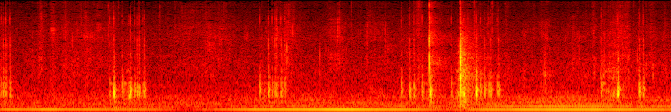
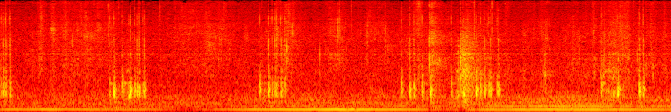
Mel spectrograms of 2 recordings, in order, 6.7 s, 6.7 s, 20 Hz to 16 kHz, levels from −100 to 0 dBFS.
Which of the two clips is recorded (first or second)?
first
